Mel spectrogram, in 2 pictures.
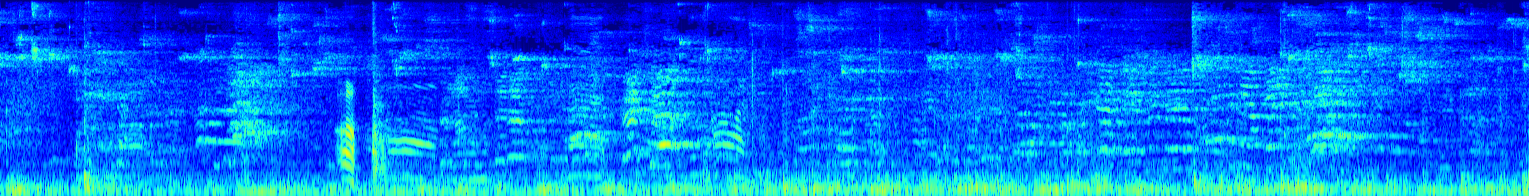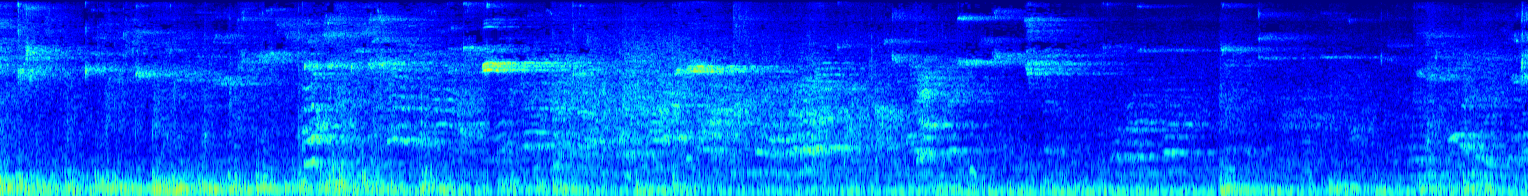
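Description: Basketballs bouncing on a hardwood gym floor during a game, with indistinct calls from players and spectators echoing in the large hall.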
